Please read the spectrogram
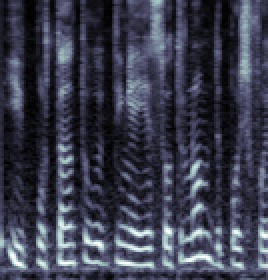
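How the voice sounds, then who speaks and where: A woman's medium-pitched voice with lively intonation, at a moderate pace. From Portugal. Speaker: architect, professional association president. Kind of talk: podcast interview. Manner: hesitant fillers, frequent 'portanto'.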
